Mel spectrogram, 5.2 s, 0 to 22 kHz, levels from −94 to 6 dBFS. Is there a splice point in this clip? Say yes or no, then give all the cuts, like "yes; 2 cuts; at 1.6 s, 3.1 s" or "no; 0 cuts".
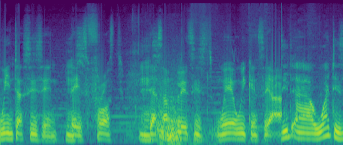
yes; 1 cut; at 4.2 s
